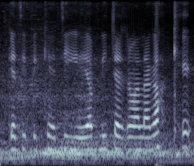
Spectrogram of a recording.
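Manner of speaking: quoting the daughter while laughing; words pushed out between giggles. Real, not acted. Mother repeats daughter's line about glasses photo, laughing. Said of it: "वो बात इतनी हंसी आ रही थी".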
